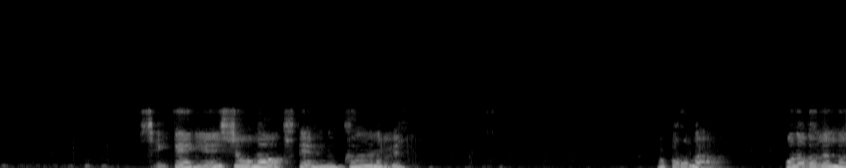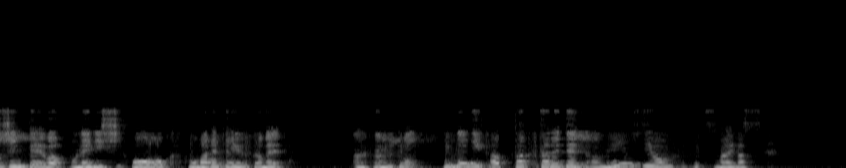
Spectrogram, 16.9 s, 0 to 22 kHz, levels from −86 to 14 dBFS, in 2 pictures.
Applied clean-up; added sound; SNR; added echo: neural mask model DeepFilterNet 3.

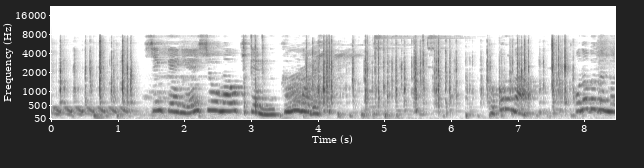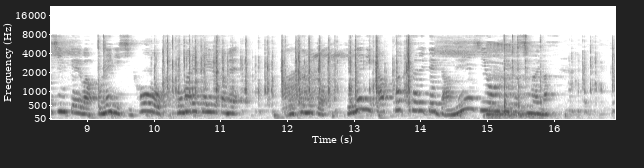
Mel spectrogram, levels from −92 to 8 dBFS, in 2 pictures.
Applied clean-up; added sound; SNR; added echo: classical method WPE with log-MMSE.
